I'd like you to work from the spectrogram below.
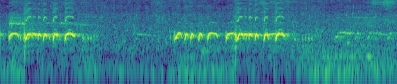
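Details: Local zebra dove in the wild gives two dense bursts of quick, bubbling coo notes separated by a short pause, the notes tumbling in a slightly descending rhythm amid faint background hiss.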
